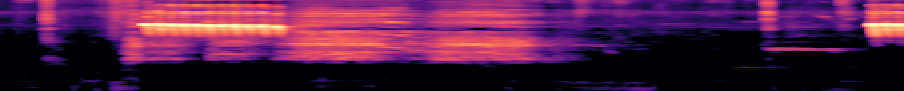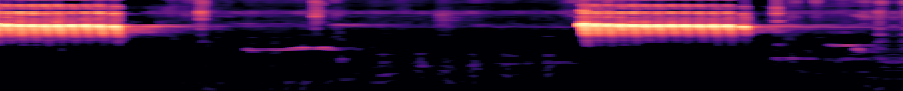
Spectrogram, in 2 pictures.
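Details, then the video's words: Hill prinia, a kept aviary bird, singing vigorously: three loud, rapid, buzzy trilled bursts, each about half a second long, repeated roughly every two and a half seconds, with a softer rough noise after the first burst. "prenjak gunung gacor parah"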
